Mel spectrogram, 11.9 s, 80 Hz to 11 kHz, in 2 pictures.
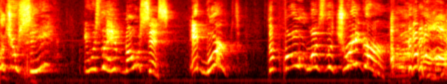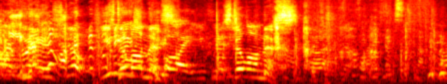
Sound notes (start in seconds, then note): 5.2 laughing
